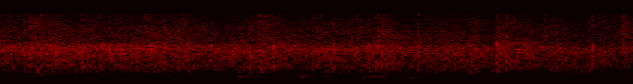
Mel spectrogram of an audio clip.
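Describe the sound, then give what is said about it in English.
Round of applause from an audience at a church service, a faint, even patter of many hands clapping that holds steady from start to finish. “All right, give Ty a big round of applause.”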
